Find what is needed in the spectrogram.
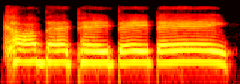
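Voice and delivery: high, drawn-out celebratory holler; stretched, high-pitched mock battle cry; gleeful scream back. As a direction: imitate a sergeant whooping across a firefight. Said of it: "he screams back".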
